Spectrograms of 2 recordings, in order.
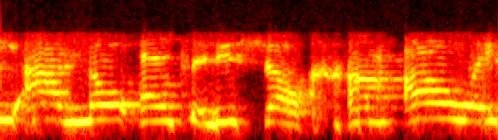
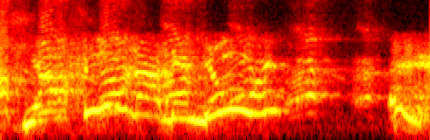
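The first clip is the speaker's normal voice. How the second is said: laughing; 4 semitones higher, slower than usual. Real, not acted. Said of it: "I will neglect all these duties".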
